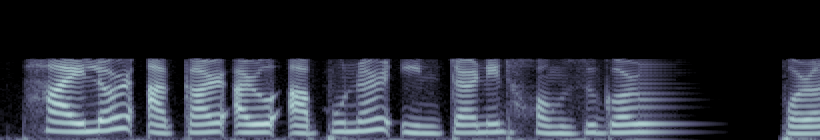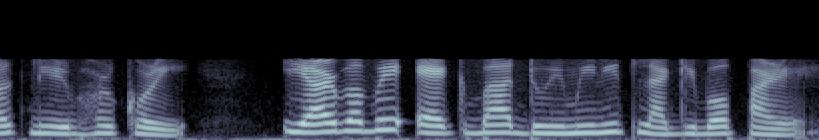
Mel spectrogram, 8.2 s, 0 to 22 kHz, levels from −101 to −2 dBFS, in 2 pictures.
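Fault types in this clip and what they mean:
Long network dropout: The speech cuts out at 3.2 s and returns at 3.91 s, with about 0.7 s lost. A fading buzz or hiss extends the last sound, then 0.32 s of silence follows. Packets likely stopped arriving over the 4 kHz-limited call path.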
